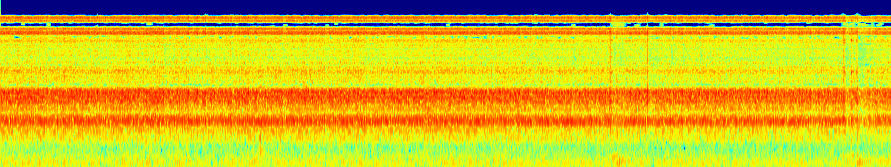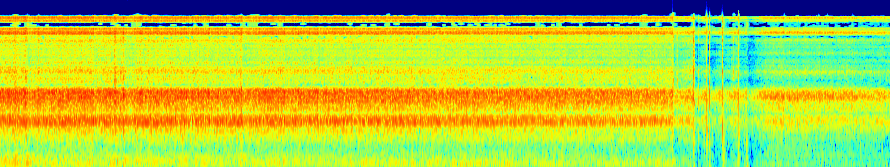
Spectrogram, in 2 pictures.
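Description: Car-cross buggy's engine idling steadily, heard through the onboard camera mounted in the car, with no revving; the sound breaks up briefly and fades out near the end.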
